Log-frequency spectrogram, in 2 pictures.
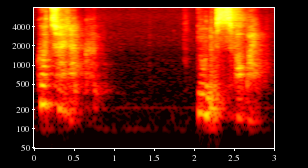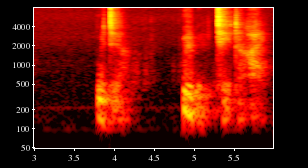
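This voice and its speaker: An actress reading a children's verse story aloud in a playful way, dropping to hushed tones and jumping high for the characters, in a theatre props workshop. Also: female voice, lively intonation, slow. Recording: roomy echo.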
